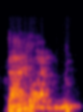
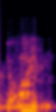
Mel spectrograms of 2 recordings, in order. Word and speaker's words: Daleiden: So I'm going to select some stories of the ancestors, particularly from the Daleiden, or my grandfather used to pronounce it Daleiden or Daleiden, so whichever you prefer there.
